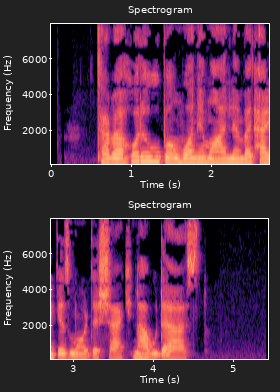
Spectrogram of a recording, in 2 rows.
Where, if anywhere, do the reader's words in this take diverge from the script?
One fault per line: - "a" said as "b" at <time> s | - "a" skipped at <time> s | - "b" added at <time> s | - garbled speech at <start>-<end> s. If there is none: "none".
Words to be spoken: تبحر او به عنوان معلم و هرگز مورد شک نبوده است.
none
